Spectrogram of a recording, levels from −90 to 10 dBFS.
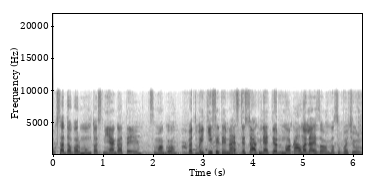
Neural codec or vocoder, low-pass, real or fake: vocoder, 22.05 kHz, 80 mel bands, WaveNeXt; 9.9 kHz; fake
